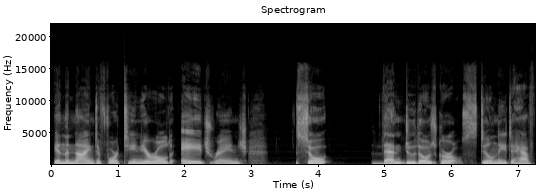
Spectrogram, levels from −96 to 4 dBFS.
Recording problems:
none

